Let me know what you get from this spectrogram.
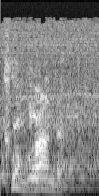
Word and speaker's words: Cwm Rhondda: You hear how it's pronounced, Cwm Rhondda.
